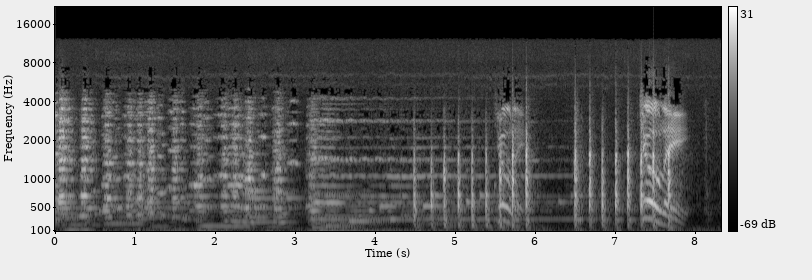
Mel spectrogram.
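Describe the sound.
Someone bangs hard on a lady's bedroom door, a rapid series of about a dozen loud thumping knocks in uneven bursts, following a few seconds of voices talking.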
